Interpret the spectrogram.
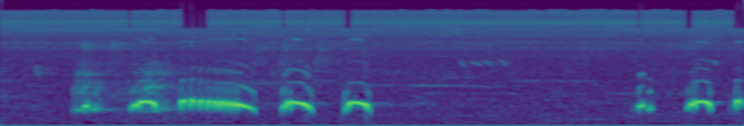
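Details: Spotted dove, a caged decoy bird with a 'hai hậu' voice of the 'giọng đồng' style, used to provoke and train other decoy doves: clear, mellow cooing notes in short bursts, one longer run, then a pause before more coos.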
